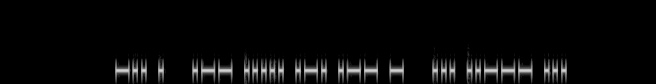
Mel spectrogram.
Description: Morse code, heard as a keyed tone, about 25 wpm, 650 Hz. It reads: DE W5RWT S2S
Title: SOTA QSO Practice 28wpm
